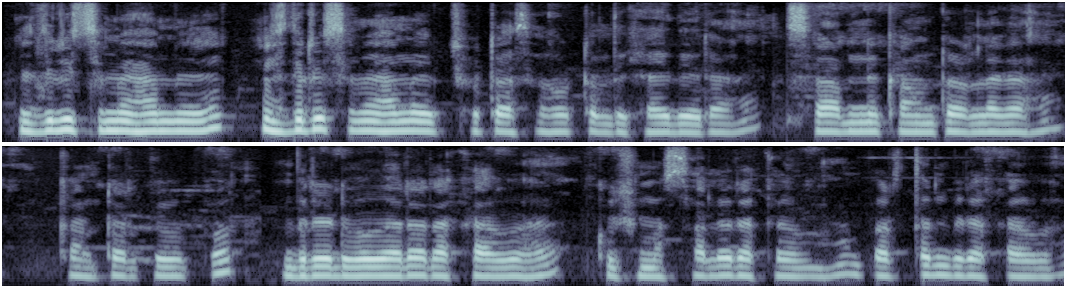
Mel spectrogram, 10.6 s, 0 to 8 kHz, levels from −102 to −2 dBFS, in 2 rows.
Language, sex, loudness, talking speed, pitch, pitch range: Maithili, female, -25 LUFS, 210 wpm, 150 Hz, 145-160 Hz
